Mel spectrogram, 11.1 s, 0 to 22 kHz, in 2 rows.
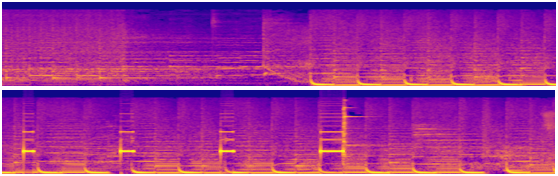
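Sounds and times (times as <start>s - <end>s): long timer beep: 8.7s - 9.3s
short high timer beeps: 8.8s - 9.3s.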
